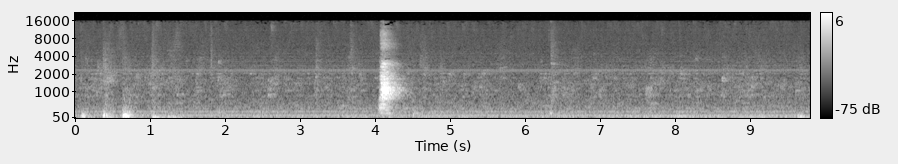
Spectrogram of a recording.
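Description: A single sharp dog bark rings out, with a couple of softer low thumps earlier, over a faint steady hum and no talking.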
